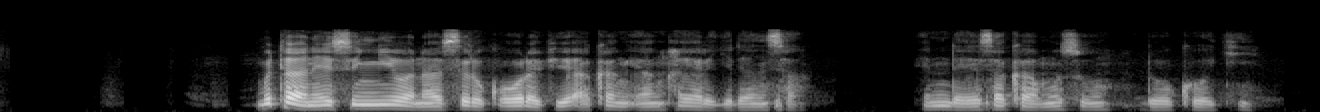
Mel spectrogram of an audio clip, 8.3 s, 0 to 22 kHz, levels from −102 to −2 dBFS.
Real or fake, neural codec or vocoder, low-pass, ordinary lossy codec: real; none; 7.2 kHz; none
